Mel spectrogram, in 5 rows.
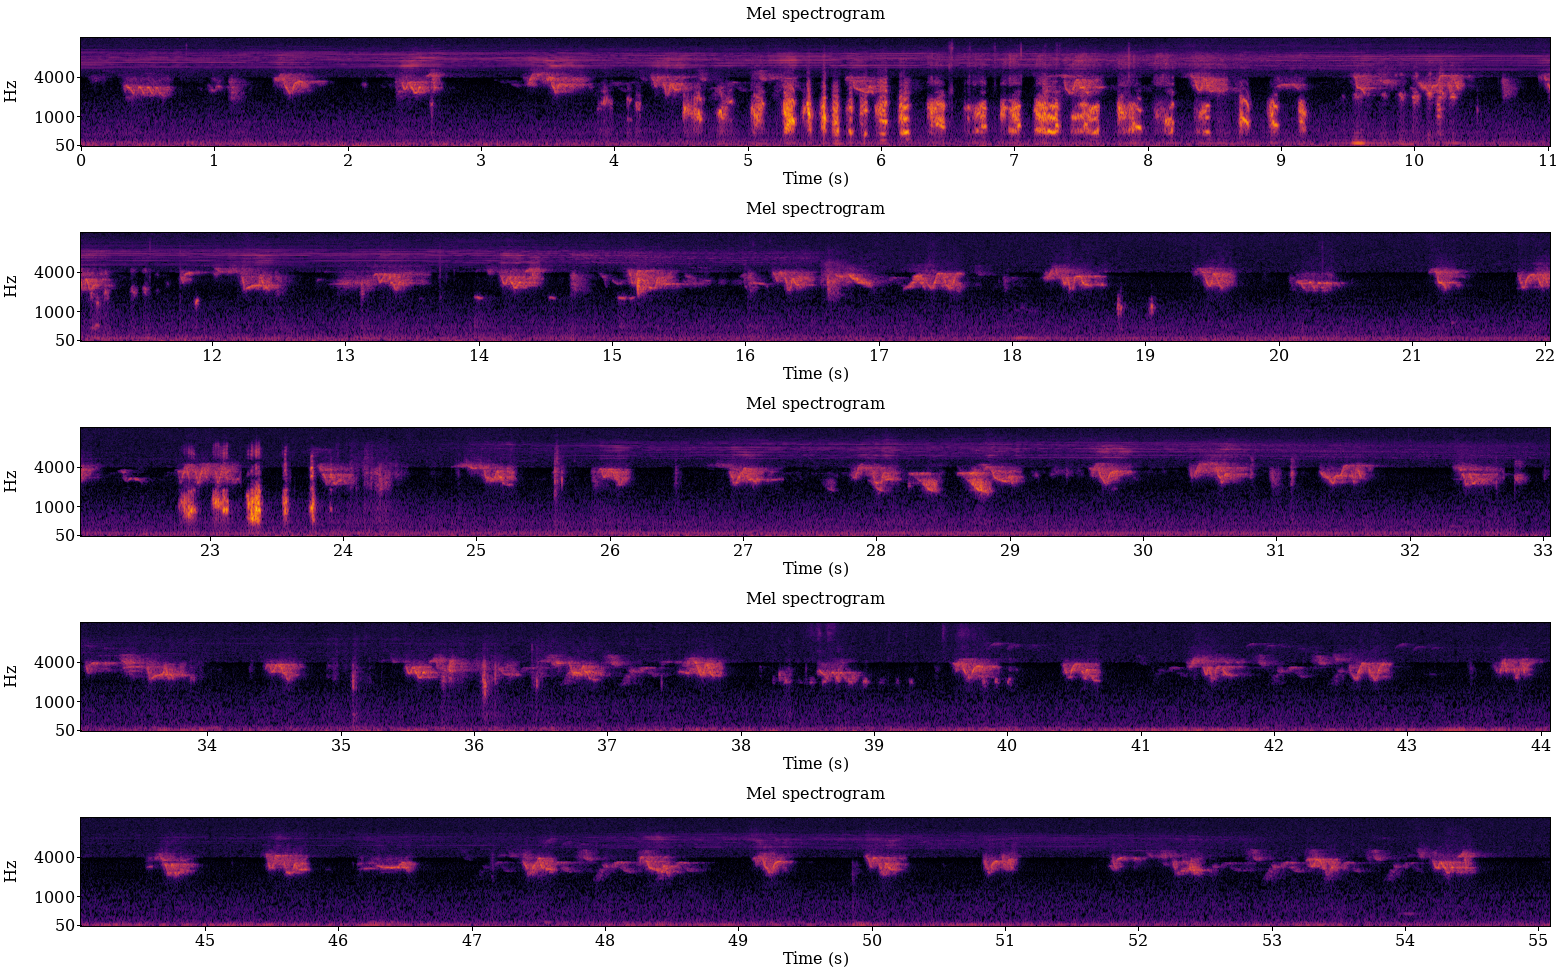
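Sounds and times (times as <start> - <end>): bird chirping: 0.0 - 20.5, 21.2 - 26.2, 26.8 - 31.8, 35.4 - 44.0, 44.6 - 51.2, 51.8 - 54.6.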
